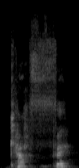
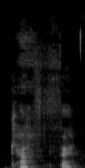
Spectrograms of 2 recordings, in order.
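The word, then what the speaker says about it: kaffe: is not very complicated it's pronounced like this Cafe can you say thata Cafe BR so just like in many other cases you stress both parts of the word here so it's going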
